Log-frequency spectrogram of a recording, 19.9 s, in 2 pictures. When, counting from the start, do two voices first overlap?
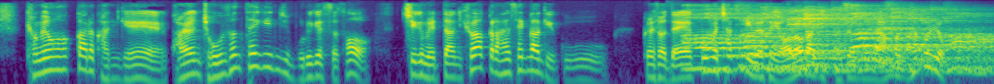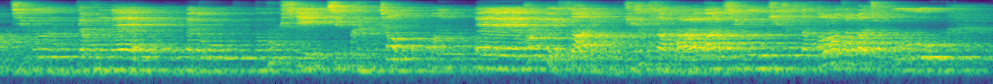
6.8 s

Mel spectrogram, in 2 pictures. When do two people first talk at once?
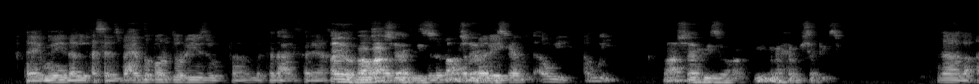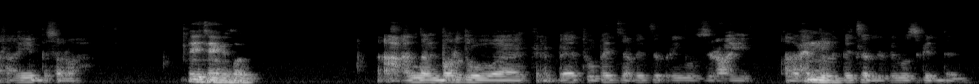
3.6 s

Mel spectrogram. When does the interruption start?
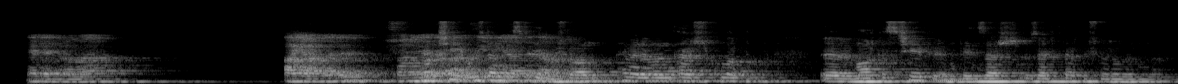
4.2 s

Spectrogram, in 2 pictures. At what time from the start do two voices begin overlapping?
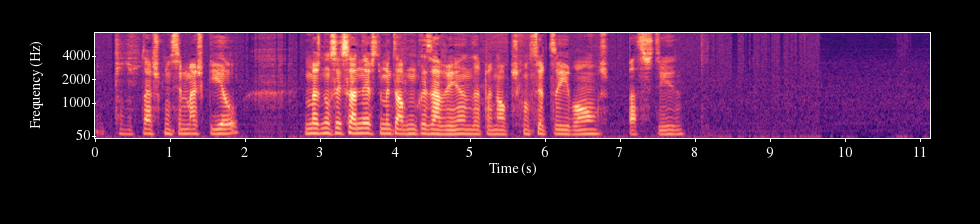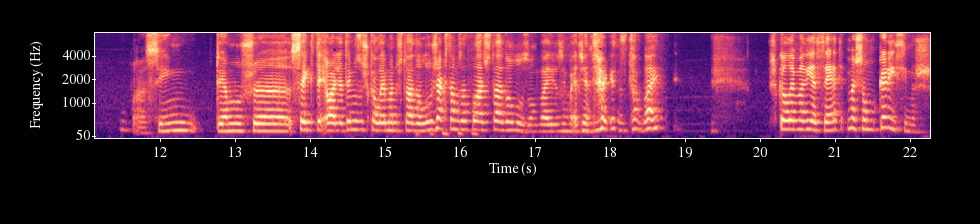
none

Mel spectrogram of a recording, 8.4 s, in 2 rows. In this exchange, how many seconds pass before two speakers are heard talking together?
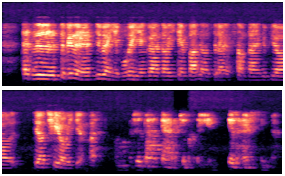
none

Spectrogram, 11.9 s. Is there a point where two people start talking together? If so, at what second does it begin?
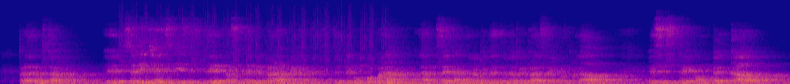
none

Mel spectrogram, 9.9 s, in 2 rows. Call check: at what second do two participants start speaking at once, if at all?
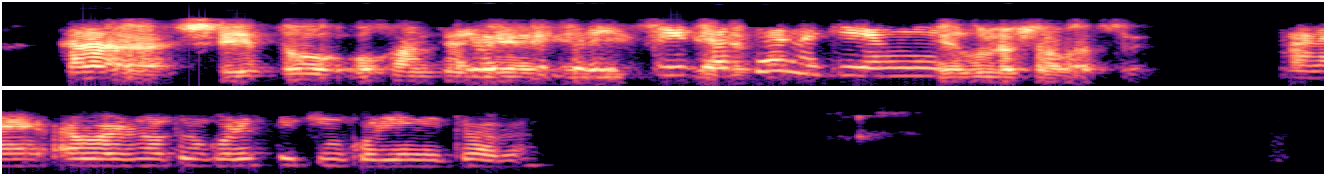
1.7 s

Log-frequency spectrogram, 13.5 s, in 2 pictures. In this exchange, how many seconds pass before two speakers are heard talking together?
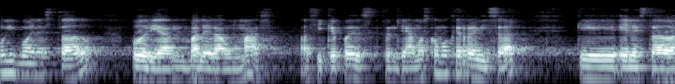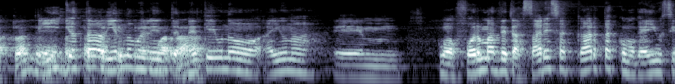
7.1 s

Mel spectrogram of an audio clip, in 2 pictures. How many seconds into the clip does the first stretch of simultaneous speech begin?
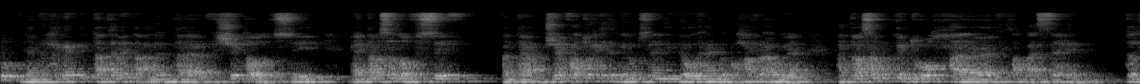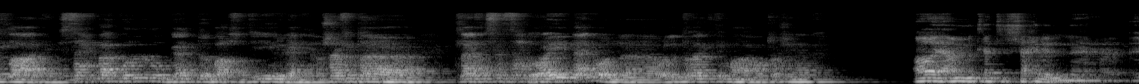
none

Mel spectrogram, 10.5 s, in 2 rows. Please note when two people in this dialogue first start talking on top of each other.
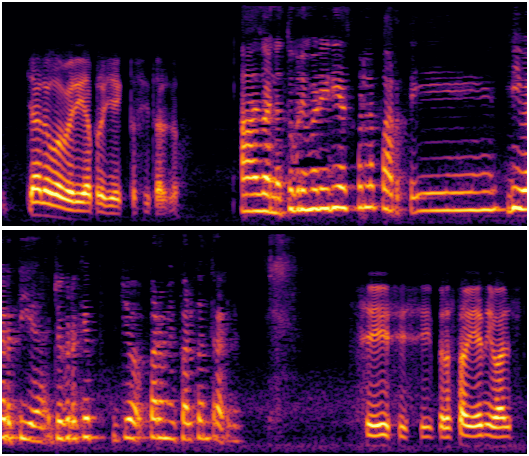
none

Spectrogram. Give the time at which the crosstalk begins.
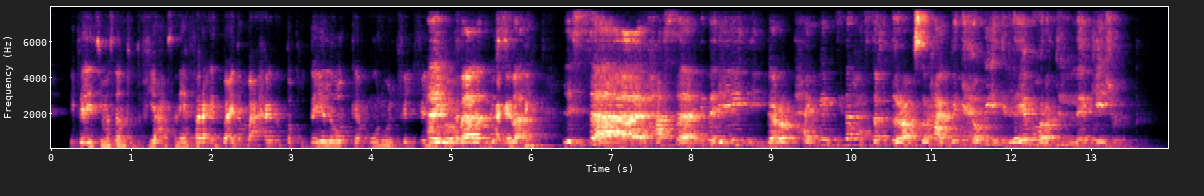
4.7 s

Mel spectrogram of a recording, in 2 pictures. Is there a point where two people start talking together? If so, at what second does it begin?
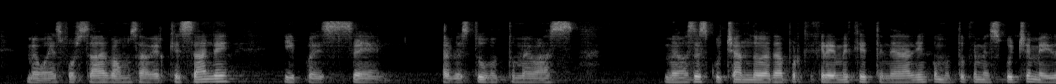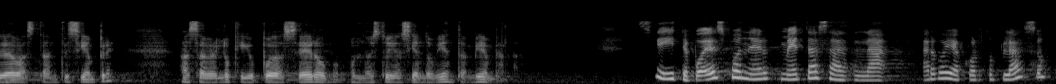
none

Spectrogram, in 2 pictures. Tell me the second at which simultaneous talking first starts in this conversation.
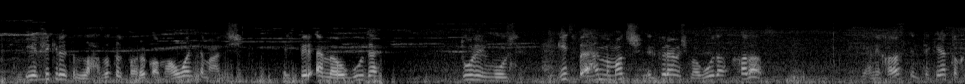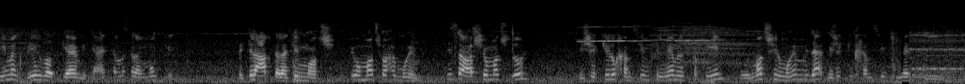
none

